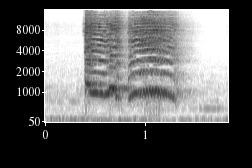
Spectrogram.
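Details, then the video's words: Green junglefowl rooster crowing in the morning, a bird said to wake people every day: one loud, hoarse two-part crow about one second long, a rasping first burst then a longer falling note, with quiet low rumble beneath. "AYAM HUTAN INI GA PERNAH ABSEN BANGUNIN TIAP PAGI"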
